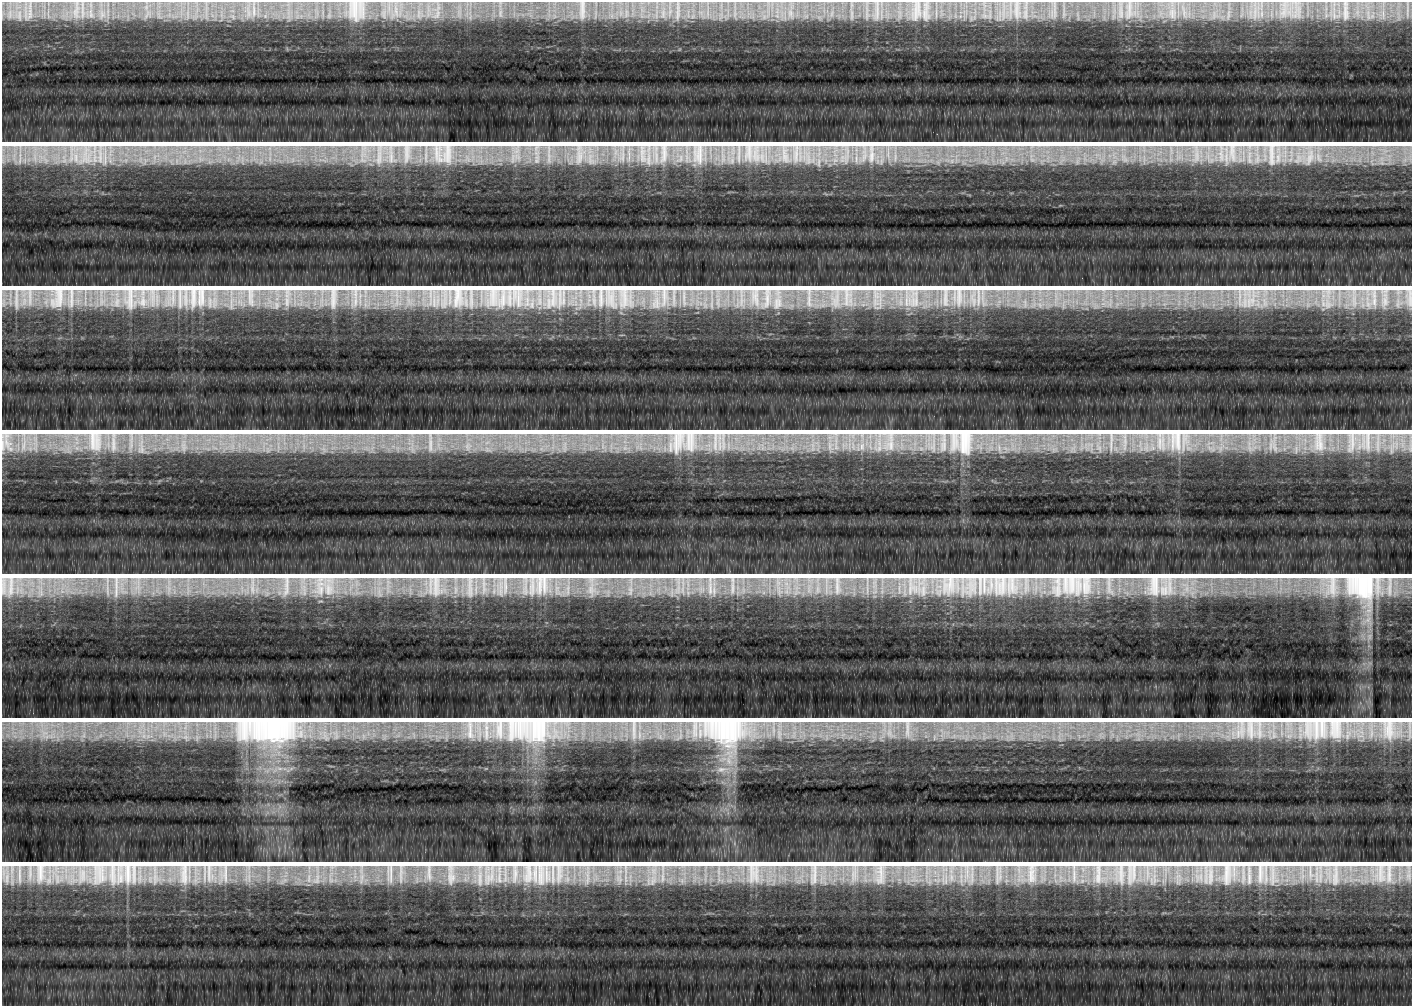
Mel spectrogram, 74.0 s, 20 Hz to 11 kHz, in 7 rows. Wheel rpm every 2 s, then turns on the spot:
150, 230, 230, 240, 230, 230, 220, 230, 230, 230, 230, 230, 230, 230, 230, 220, 230, 220, 210, 220, 220, 230, 220, 230, 240, 230, 190, 180, 130, 140, 210, 230, 230, 240, 230, 230, 230.
52-54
